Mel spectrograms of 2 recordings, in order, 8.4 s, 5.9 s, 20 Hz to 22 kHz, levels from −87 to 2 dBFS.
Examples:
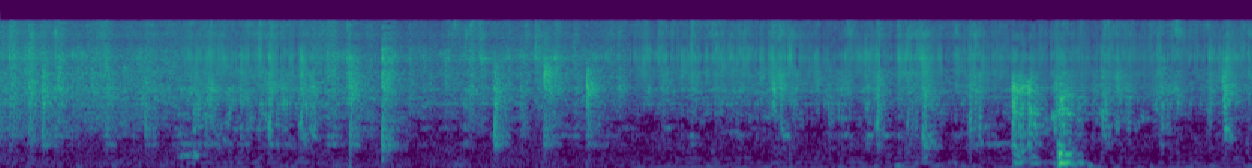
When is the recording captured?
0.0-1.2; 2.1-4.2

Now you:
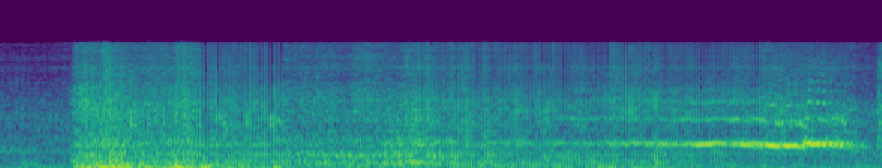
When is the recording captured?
0.0-1.3; 1.9-2.8; 5.1-5.9

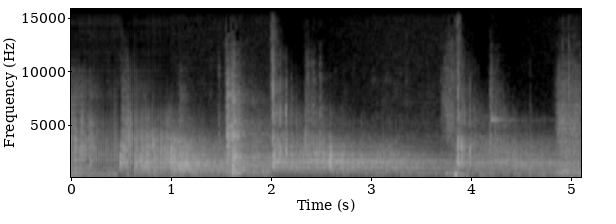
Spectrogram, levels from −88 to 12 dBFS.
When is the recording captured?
1.0-5.1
